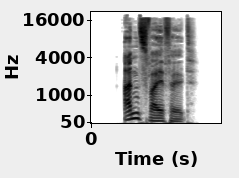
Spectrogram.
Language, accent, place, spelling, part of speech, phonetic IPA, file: German, Germany, Berlin, anzweifelt, verb, [ˈanˌt͡svaɪ̯fl̩t], De-anzweifelt.ogg
- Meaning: inflection of anzweifeln: 1. third-person singular dependent present 2. second-person plural dependent present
